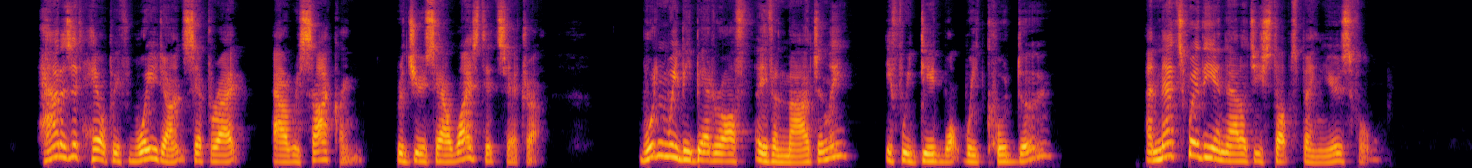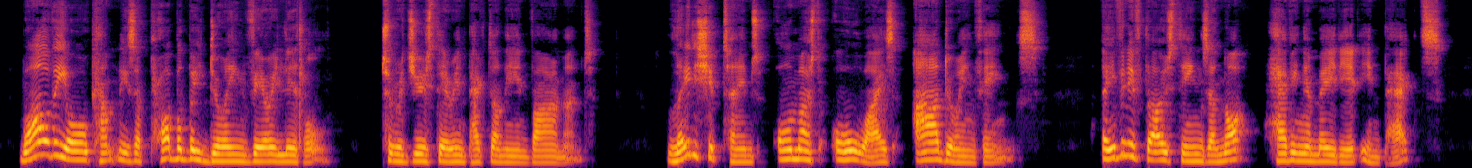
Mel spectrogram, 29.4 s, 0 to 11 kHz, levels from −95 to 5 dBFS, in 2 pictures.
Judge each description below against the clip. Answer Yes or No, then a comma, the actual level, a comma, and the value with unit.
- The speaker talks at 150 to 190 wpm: No, average, 140 wpm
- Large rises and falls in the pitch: Yes, wide, 5.9 semitones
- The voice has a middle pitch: Yes, medium, 150 Hz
